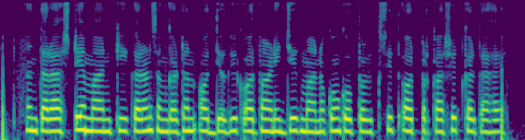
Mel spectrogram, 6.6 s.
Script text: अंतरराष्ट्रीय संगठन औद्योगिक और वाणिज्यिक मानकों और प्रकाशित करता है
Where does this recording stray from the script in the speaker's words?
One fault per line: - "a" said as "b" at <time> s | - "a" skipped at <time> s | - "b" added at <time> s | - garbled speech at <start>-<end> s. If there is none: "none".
- "मानकीकरण" added at 1.0 s
- "को विकसित" added at 4.3 s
